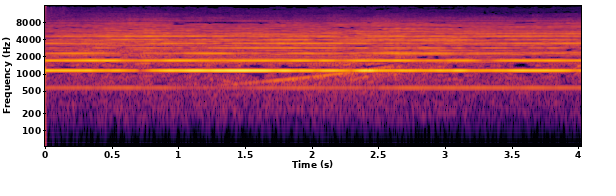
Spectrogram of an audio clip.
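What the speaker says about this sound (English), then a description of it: "you can already hear the air siren" Steady wailing siren tones hold over the whole stretch, one pitch sliding upward briefly midway; an air raid siren sounding alone at moderate distance during a civil defence drill in India.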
